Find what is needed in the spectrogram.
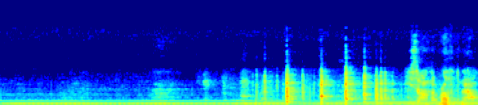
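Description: A steady low drone holds throughout. In the second half comes a quick run of sharp knocks, four about a third of a second apart, then a few more near the end.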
